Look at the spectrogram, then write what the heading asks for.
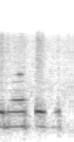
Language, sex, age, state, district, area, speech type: Bengali, female, 45-60, West Bengal, Darjeeling, urban, conversation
